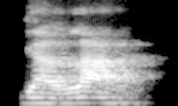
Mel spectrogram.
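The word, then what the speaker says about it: גלה: G com a g. L com a lá. E esse re não pronuncia. Galá.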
